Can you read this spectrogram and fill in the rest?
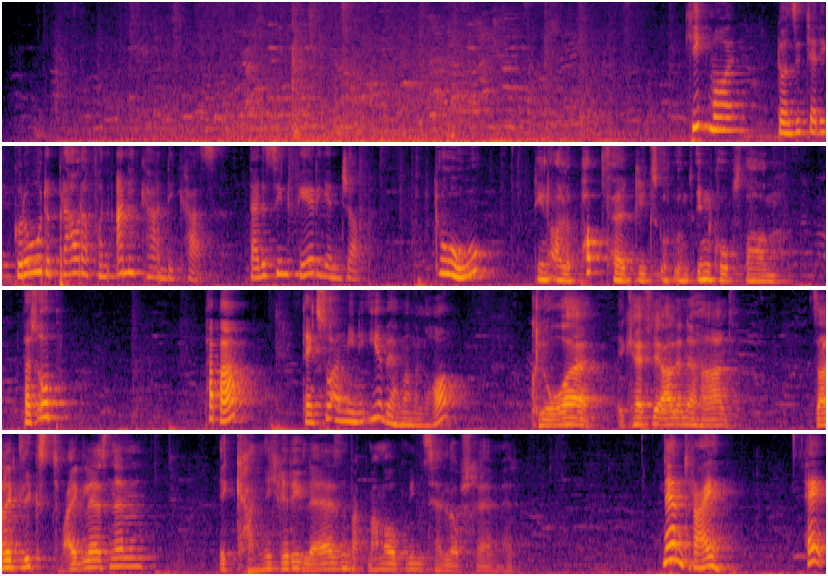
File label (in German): Dialog, niederdeutsch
